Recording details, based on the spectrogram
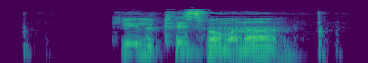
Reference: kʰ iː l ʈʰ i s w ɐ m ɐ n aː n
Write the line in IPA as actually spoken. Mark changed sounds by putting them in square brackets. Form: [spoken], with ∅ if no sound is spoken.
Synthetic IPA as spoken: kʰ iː l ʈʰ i s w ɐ m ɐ n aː n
